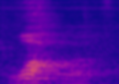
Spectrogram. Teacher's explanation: a lot of Dublin speakers would exaggerate that glottal stop at the end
